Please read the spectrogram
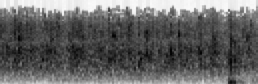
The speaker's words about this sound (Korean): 아유 너무 고마우니까 그분들 위해서 박수 한번 탁만 쳐줍시다.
